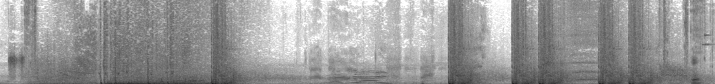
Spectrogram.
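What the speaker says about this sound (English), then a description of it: "This is a cake exploder right here. And we're just gonna drop bombs on them." A cake exploder dropping bombs in Fortnite, several sharp bursts of explosive gunfire-like blasts in clusters separated by quieter gaps, loud and close, with a voice talking in between.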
